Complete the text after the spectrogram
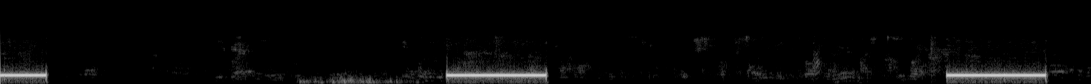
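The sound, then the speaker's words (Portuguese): Telephone call tones ring out on a number that goes unanswered: three steady, mid-pitched beeps about a second long each, spaced roughly five seconds apart, with faint low rustling in the gaps. “Tentando ligar para ele.”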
